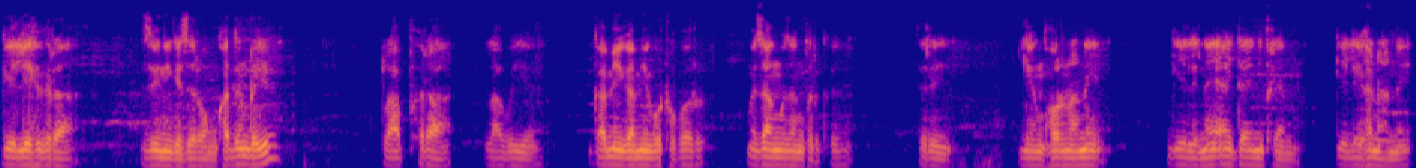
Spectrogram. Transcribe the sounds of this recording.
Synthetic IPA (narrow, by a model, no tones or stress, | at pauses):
ɡeleɦɯɡɯɾa | zɯniɡɯzɯɾɔŋkʰadɯŋdɯjɯ | klapʰːɯɾa | labɯjɯ | ɡamiɡamiɡɔtʰɔpʰɯɾ | mɯzaŋmɯzaŋpʰɯɾkʰɯ | z̥ɯɾɯj | leŋɦɔɾnanɯj | ɡelenajajdajnipʰɾem | ɡeleɦɯnanɯj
